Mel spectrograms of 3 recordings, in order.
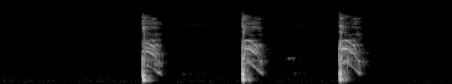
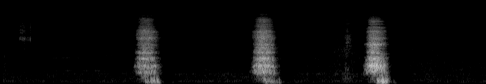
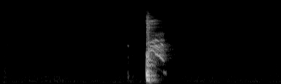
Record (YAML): three_cough_length: 4.5 s
three_cough_amplitude: 32767
three_cough_signal_mean_std_ratio: 0.24
exhalation_length: 4.9 s
exhalation_amplitude: 15353
exhalation_signal_mean_std_ratio: 0.28
cough_length: 2.8 s
cough_amplitude: 25005
cough_signal_mean_std_ratio: 0.17
survey_phase: beta (2021-08-13 to 2022-03-07)
age: 18-44
gender: Male
wearing_mask: 'No'
symptom_none: true
smoker_status: Current smoker (e-cigarettes or vapes only)
respiratory_condition_asthma: false
respiratory_condition_other: false
recruitment_source: REACT
submission_delay: 1 day
covid_test_result: Negative
covid_test_method: RT-qPCR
